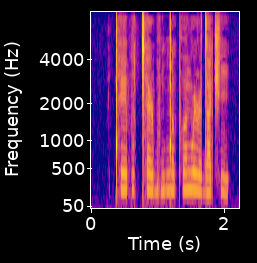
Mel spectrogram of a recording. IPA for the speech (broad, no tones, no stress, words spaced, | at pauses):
ǃʰepu ǀʰɛɭbɯbŋ͡ǃɯ pʰɤnwɯɭɯ dat͡ʃʰi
